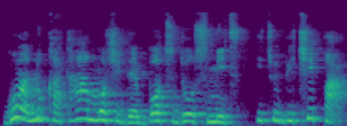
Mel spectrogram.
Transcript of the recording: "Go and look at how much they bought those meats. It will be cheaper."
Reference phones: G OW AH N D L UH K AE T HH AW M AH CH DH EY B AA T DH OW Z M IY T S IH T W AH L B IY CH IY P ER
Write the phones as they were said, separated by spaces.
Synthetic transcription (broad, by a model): G OW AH N L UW K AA T HH AW M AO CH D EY B AA T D OW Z M IY T S IH T W AH L B IY CH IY P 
